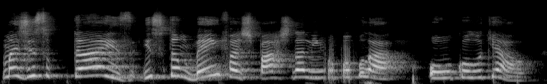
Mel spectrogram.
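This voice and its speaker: A woman with a Brazilian Portuguese accent, a Portuguese teacher giving a lively, chatty exam-prep lesson full of rhetorical questions. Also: very high voice, slow pace.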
